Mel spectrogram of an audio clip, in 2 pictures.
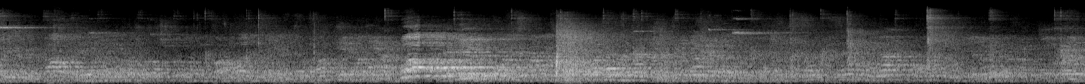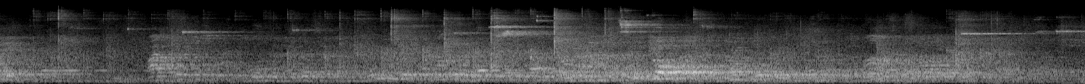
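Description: Ping-pong balls click sharply on tables and paddles in a large echoing hall.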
